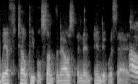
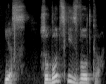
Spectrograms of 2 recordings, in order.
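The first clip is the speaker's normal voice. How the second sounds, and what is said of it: Put-on Russian accent. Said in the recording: “That's pretty good. I like that Russian accent.”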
